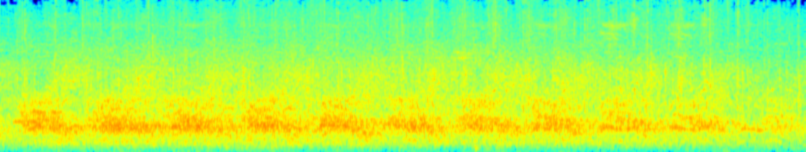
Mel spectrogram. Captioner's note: applause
